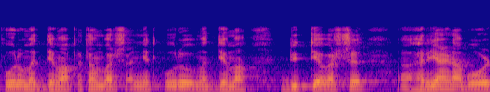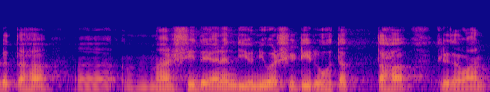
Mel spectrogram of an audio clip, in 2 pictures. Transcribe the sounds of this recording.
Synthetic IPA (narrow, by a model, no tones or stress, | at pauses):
puːɾʋɐmɐd̪ʱjɐmaːpɾɐt̪ʰɐmɐʋɐɾʂɐɐ̰njɐt̪puːɾʋɐmɐd̪ʱjɐmaː | d̪ʋjut̪jɐʋɐɾʂɐ | ɦɐɾjaːɳaboːɾɖɐt̪ɐɦɐ̆ | maːɾʂid̪ɐjaːnɐnd̪juːniʋɐɾsiʈiɾoːɦɐt̪ɐk̚t̪ɐɦɐ̆kɾɪt̪ɐʋaːn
